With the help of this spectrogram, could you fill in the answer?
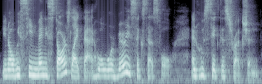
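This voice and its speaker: A woman from Morocco speaks in an earnest, open way as the host of her own vlog. Her English is a second language, and she keeps filling pauses with "you know" and "uh". Her voice is pitched in a middle range. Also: mellow, breathy edge. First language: not English. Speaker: vlogger host. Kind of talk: personal motivational talk to camera.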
